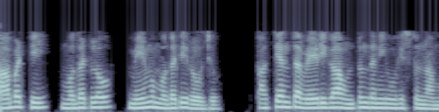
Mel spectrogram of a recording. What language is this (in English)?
Telugu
